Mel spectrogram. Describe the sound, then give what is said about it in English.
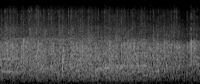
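Steady applause greeting a guest coming onto the show Epic Real Estate Investing, filling the whole two seconds, a dense, even wash of many hands clapping at a fairly loud level with no voices over it. “So that's uh, two guests in a row that have applauded themselves coming on.”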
